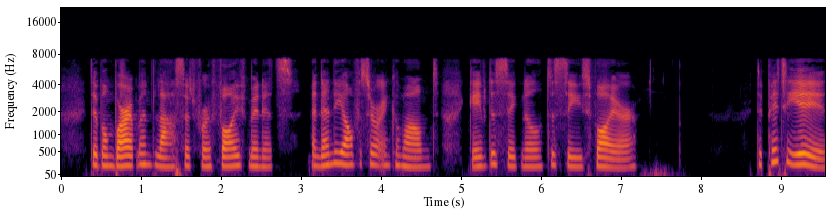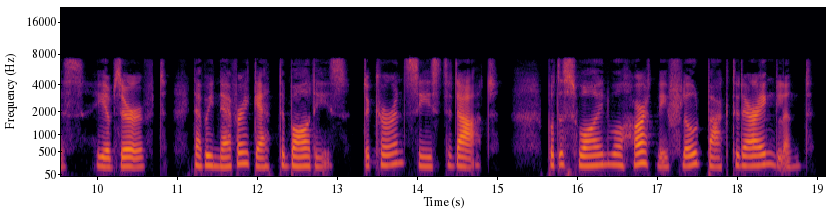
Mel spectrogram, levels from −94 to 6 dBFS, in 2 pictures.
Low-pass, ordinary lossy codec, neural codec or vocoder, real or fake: 7.2 kHz; Opus, 64 kbps; none; real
